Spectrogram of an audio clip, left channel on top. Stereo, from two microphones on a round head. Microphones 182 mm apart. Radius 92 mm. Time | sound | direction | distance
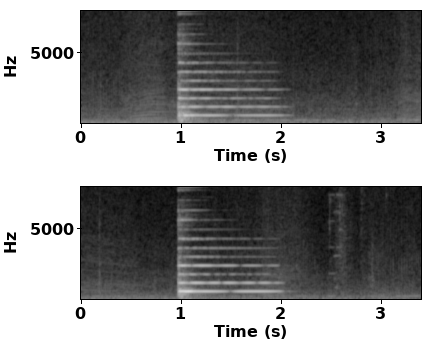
1.0 | a piano | 5° right (ahead or behind) | 4 m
